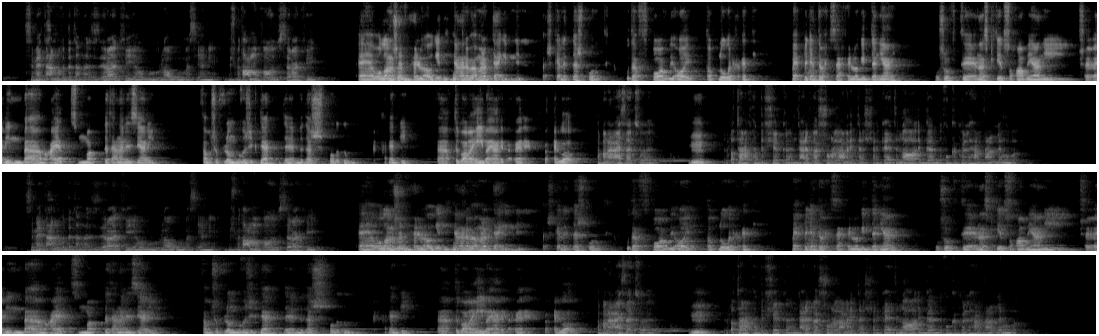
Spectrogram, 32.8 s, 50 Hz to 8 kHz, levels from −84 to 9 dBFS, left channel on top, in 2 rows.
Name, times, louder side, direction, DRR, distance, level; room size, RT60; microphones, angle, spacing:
voice 1, 0.3-4.7 12.0-12.3 25.3-26.2 27.2-31.7, left 3 dB, 35° left, 5 dB, 0.8 m, -41 dB
voice 2, 5.3-9.0 9.4-11.2 11.8-13.4 14.0-18.7 19.4-21.7 22.2-22.5 22.9-24.3 24.7-25.0 26.7-27.0, left 5 dB, 80° left, 12 dB, 0.4 m, -29 dB
sound 1, 20.0-26.8, equal, 10° right, 3.1 m, -56 dB
7.2 x 5.1 x 5.9 m, 0.79 s
head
